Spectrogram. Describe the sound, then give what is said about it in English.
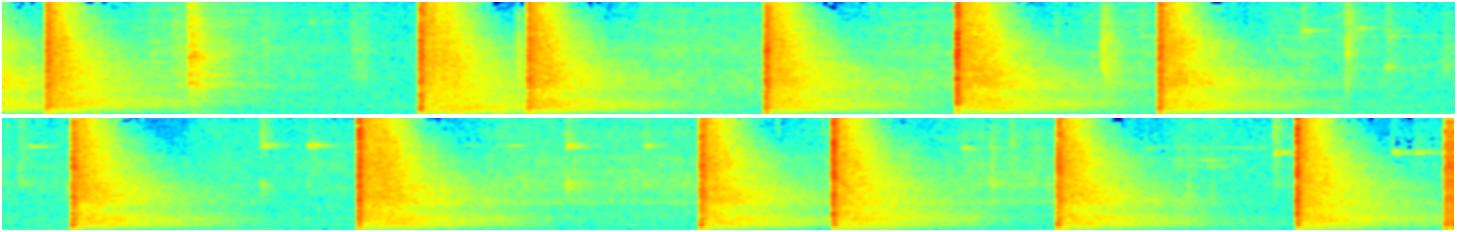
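Gunshots fired at paper shooting targets: many sharp, loud cracks, each with a quick decaying tail, spaced at uneven intervals of about a second, with no talking in between. “Try and shoot the guy without shooting the girl.”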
